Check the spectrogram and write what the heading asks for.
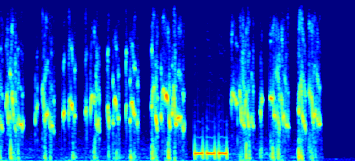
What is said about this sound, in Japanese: このテープには説明の区切りごとに次のような信号音が入っています。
